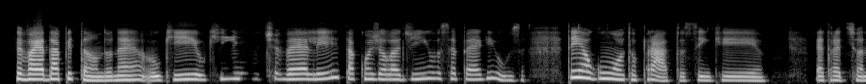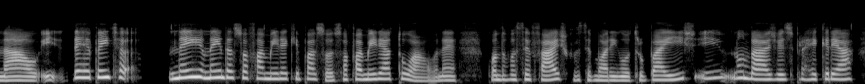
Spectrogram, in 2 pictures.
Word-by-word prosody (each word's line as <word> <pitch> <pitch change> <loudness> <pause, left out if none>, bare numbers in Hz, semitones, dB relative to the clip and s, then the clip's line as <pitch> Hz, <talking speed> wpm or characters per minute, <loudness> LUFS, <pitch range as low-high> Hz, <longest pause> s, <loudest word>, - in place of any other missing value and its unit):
Você 255 - +5
vai 235 0 +8
adaptando, 225 -7 +2
né? 205 +1 +2
O 185 +1 +1
que 225 +5 +1
o 215 - -3
que 255 +3 -4 0.2
tiver 245 -1 +1
ali 250 +6 +1
tá 255 -6 -2
congeladinho, 245 +1 -1
você 265 -1 -6
pega 230 +1 -3
e 290 - -1
usa. 195 -3 -6 0.4
Tem 325 -1 +6
algum 275 -3 +3
outro 225 -3 0
prato 180 -6 -1
assim 180 +1 -4
que 180 -1 -2 0.5
é 190 - -1
tradicional 185 -1 0
e, 195 - -5
de 315 - +3
repente, 325 +1 +3 0.5
nem 320 +5 +6
nem 310 +2 +5
da 315 -1 +1
sua 300 -1 -3
família 260 -2 -1
que 260 - -8
passou, 245 -7 -4
a - - -3
sua 230 +5 -5
família 235 +2 +1
atual, 225 -10 -4
né? 190 +2 -3 0.3
Quando 215 0 -3
você 225 +2 -3
faz, 220 +2 0
que 200 - -11
você 205 - -8
mora 190 -1 -2
em 190 - 0
outro 185 +1 -3
país, 210 - -1
e 305 -2 -5
não 300 -3 -1
dá 235 -3 +3
às 230 - -1
vezes 230 0 -3
pra 240 0 -9
recriar 235 +1 -1
235 Hz, 190 wpm, -18 LUFS, 195-260 Hz, 0.5 s, vai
